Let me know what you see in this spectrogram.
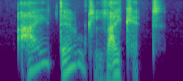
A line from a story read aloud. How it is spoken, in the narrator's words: I said quietly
